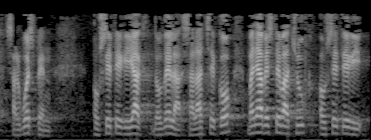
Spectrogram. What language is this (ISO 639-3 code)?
eus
